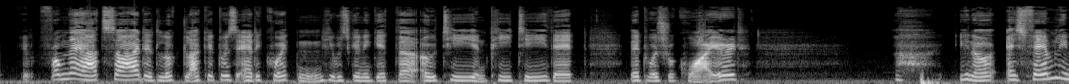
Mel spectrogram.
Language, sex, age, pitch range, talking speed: English, female, 50-69, 155-215 Hz, 150 wpm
